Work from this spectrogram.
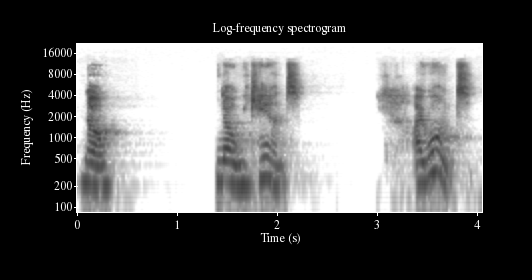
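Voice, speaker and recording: Casting: actress for young female diver, higher register, earnest, principled, emphatic, radio drama. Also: very slow. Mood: firm, resolute. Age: young adult. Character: earnest, principled woman diver standing up for herself. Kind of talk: student radio play acting.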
